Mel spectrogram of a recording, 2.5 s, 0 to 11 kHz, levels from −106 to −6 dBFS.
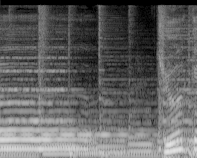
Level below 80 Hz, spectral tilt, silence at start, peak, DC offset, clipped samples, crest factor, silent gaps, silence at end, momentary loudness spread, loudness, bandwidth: -44 dBFS; -7.5 dB/octave; 0 s; -10 dBFS; under 0.1%; under 0.1%; 16 dB; none; 0 s; 12 LU; -27 LUFS; 10 kHz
